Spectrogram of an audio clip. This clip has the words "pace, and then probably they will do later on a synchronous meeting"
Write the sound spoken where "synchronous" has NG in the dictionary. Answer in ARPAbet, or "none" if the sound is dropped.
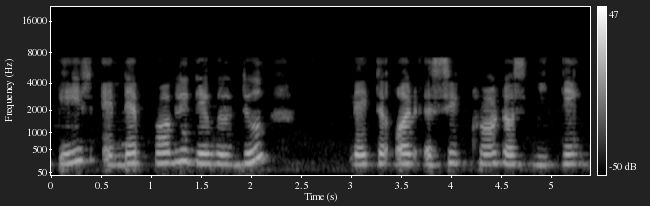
none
